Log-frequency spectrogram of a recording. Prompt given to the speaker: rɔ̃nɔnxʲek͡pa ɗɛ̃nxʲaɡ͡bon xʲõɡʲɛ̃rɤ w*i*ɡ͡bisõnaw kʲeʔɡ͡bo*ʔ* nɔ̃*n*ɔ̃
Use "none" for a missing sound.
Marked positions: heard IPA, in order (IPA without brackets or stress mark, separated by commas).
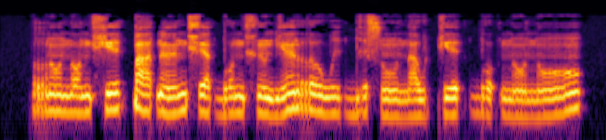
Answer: i, ʔ, n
